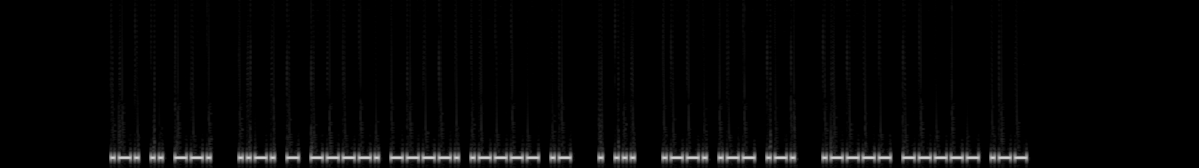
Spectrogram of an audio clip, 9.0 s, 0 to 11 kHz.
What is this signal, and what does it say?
Morse code, heard as a keyed tone, about 38 wpm, 700 Hz. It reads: RIG FT991A ES PWR 10W
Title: Practice QSO - Exchange 2 - Info - 40wpm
